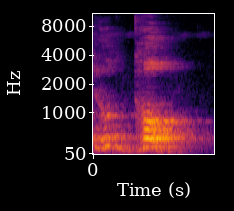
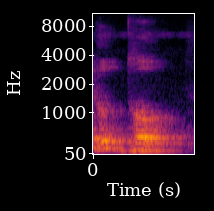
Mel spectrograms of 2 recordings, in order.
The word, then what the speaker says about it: রুদ্ধ: আর আমরা যখন উচ্চারণ করি তখন দেখুন আমরা বলছি রুদ্ধ, ও উচ্চারণ হচ্ছে, তাই তো? রুদ্ধ অ এইভাবে আমরা উচ্চারণ করি না, আমরা বলি রুদ্ধ।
